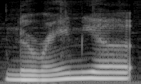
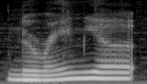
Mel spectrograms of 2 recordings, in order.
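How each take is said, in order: First: The middle sounds like 'mia' with an m. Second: The middle sounds like 'mia' with an m.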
